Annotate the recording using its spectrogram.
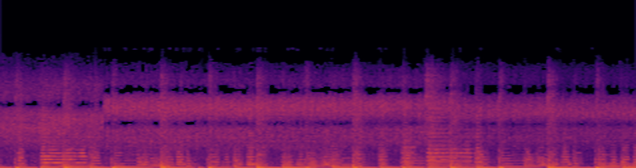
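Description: Background music with a steady beat and bass line. Under it, the sizzle of a beef burger patty frying in a hot cast-iron skillet.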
